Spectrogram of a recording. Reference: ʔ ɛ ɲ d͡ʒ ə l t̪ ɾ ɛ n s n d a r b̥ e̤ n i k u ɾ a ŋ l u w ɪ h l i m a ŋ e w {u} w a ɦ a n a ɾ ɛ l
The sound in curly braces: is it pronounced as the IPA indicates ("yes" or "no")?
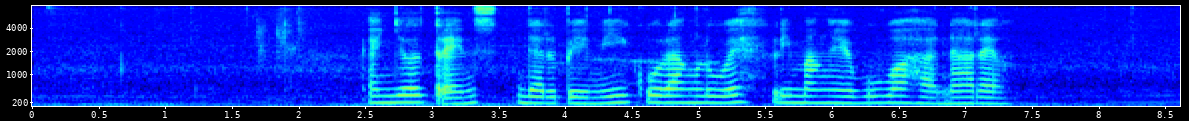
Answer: yes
